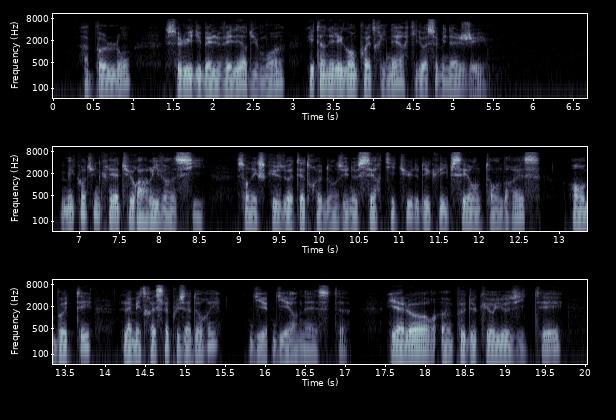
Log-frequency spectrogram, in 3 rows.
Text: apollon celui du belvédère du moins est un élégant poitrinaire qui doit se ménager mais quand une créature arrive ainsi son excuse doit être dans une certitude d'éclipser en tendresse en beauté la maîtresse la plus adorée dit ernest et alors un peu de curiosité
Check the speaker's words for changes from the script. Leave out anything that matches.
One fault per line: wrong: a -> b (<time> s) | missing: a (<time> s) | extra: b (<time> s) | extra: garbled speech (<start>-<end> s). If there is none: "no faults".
extra: dit (16.1 s)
